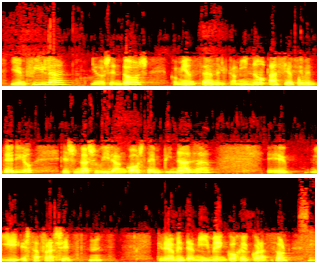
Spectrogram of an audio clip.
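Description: Speaking at a fairly slow pace with long, frequent pauses, a man with a fairly high voice uses lively intonation. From Spain, Guadalajara province. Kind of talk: storytelling biography.

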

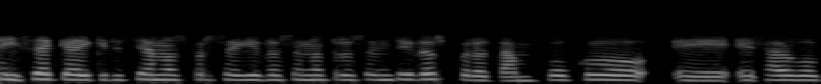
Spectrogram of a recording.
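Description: This woman has a fairly high pitch. Her intonation is monotone and flat. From Galicia, Vigo. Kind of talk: interview testimony. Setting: phone call.

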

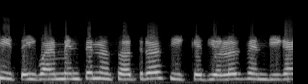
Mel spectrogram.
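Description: A woman talks in a normal speaking voice at a fairly high pitch and a moderate pace. The sound is dry and close, with no echo. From Mexico. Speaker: contemplative nun. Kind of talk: phone interview.

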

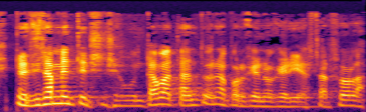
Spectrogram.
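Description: A man with a high voice speaks with ordinary pitch variation. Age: 70s. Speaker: sociologist. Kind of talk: radio interview.

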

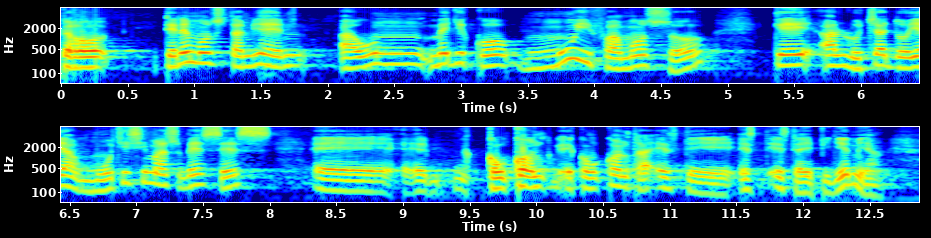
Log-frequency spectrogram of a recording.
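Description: Speaking at a very slow pace, a man uses lively intonation, his dark, mellow tone pitched fairly high for a man. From Democratic Republic of the Congo. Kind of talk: interview testimony. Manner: halting.

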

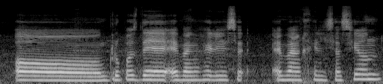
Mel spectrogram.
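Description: A woman with a Polish accent speaks very slowly at a medium pitch, her intonation flat and monotone. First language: Polish (speaking Spanish). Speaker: volunteer coordinator. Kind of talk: interview. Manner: halting.

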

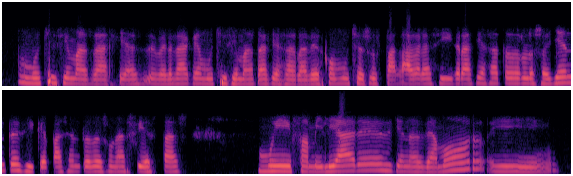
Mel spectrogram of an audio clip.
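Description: Using a plain, everyday voice, a woman speaks at a fairly slow pace and medium pitch with fairly even intonation. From Spain. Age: 50s. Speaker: former circus performer. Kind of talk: radio interview. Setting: phone call.

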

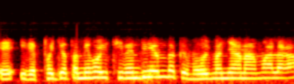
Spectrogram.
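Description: A woman talks at a fairly quick pace with a fairly high pitch. Her intonation stays monotone and flat. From Andalusia, Spain (Utrera, Seville). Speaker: radio caller. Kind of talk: personal testimony.

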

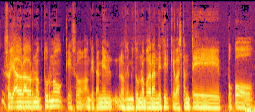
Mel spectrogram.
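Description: At a fairly low pitch, a man speaks in a monotone, flat intonation. His pace is moderate. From Bilbao, Spain. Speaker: radio presenter and university professor. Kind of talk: testimony. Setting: studio.

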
